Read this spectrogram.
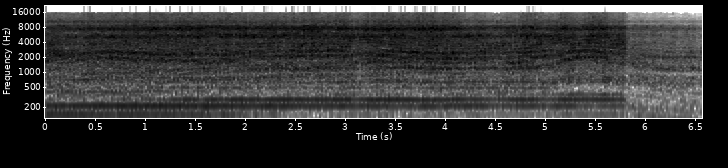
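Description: A second tractor engine rumbles close behind.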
